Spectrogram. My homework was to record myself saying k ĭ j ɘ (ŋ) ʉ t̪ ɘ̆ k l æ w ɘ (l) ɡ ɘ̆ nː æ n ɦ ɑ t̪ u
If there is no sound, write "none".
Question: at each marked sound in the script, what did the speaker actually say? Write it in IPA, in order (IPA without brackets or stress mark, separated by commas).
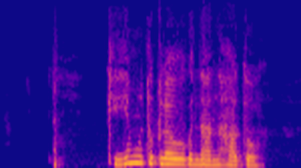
m, none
